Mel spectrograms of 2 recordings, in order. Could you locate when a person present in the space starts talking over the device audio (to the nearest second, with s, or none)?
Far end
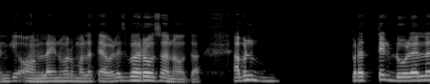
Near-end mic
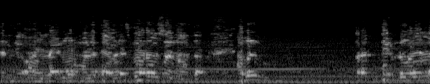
none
